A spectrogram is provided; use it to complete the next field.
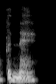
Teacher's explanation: And this is the accent mark, so you know that the accent is on the last syllable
